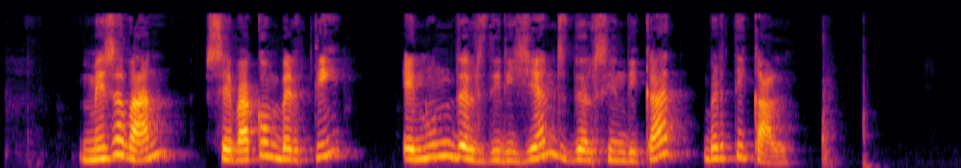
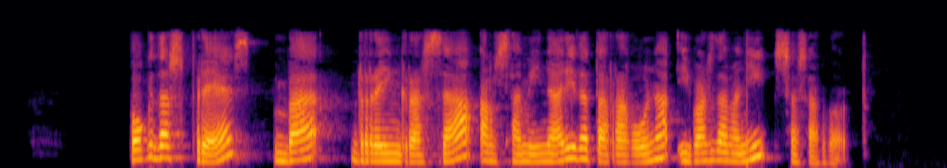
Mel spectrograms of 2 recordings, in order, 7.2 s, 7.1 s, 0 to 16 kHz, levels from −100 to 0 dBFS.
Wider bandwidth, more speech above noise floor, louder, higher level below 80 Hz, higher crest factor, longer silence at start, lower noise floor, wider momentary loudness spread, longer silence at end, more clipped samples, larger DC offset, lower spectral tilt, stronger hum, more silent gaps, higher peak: first, 11.5 kHz vs 8 kHz; about the same, 66 dB vs 69 dB; about the same, -20 LUFS vs -20 LUFS; second, -70 dBFS vs -62 dBFS; first, 22 dB vs 16 dB; second, 0.6 s vs 1 s; about the same, -86 dBFS vs -88 dBFS; about the same, 10 LU vs 9 LU; first, 1 s vs 0.75 s; neither; neither; second, -4.5 dB/octave vs -6 dB/octave; neither; neither; first, 0 dBFS vs -4 dBFS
